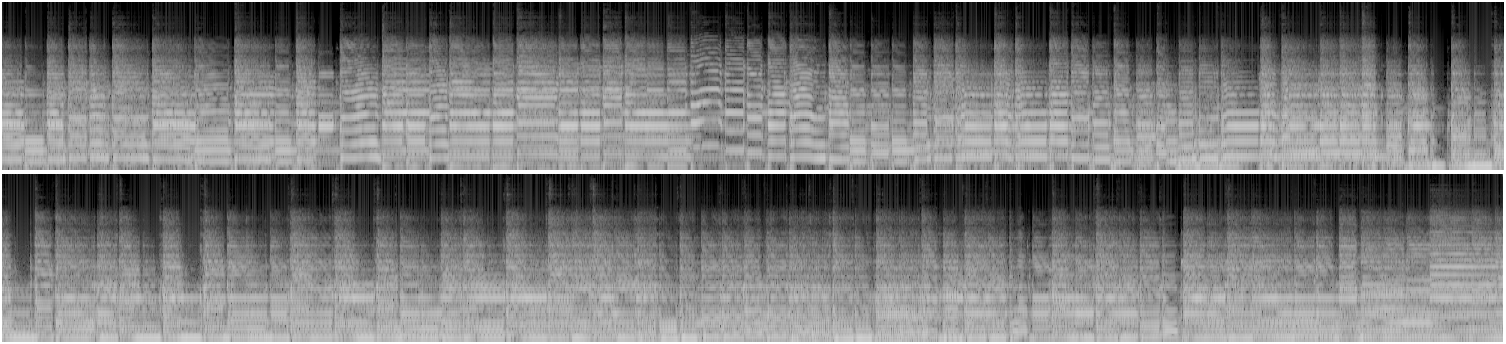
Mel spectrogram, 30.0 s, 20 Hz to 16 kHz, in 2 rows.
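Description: Electric guitar played loud through a Grammatico LaGrange 15-watt hand-wired tube combo amp, miked at its speaker. Single-note lead lines with string bends and vibrato about 7 to 9 seconds in give way to fuller, lower riffing with a strong bass from about 14 seconds.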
